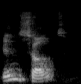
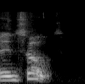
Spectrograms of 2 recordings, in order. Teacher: so insult is a verb to insult somebody and the stress is on the second syllable by contrast an insult is a noun and the stress there is on the first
